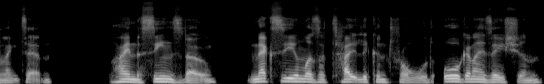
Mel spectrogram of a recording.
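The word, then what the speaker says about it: NXIVM: First, we have NXVM, pronounced Nexium.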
